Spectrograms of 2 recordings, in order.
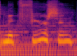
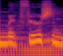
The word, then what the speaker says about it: McPherson: named the mcferson and because mcferson has the pronunciation of fear within it once the film got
